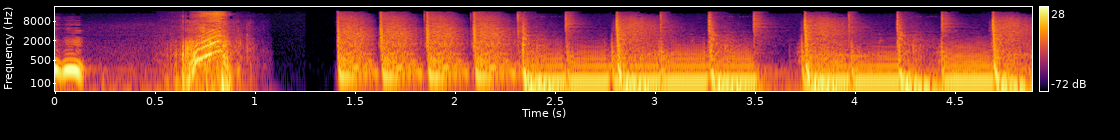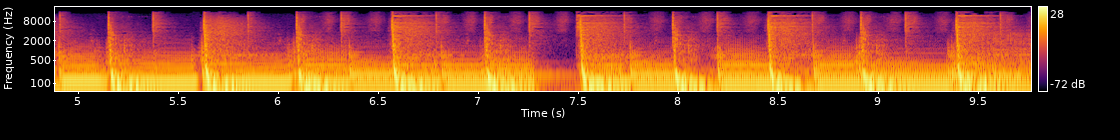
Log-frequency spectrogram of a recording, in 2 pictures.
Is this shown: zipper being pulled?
yes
